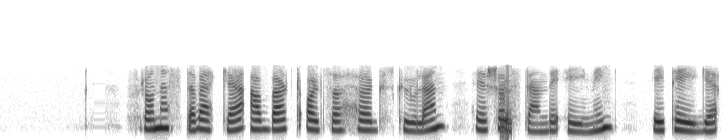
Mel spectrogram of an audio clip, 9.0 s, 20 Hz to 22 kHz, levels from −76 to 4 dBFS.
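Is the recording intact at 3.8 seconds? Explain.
Yes, the speech at 3.8 seconds is intact, with nothing breaking or distorting it beyond the narrow band of the G.711 telephone coding it travels through.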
